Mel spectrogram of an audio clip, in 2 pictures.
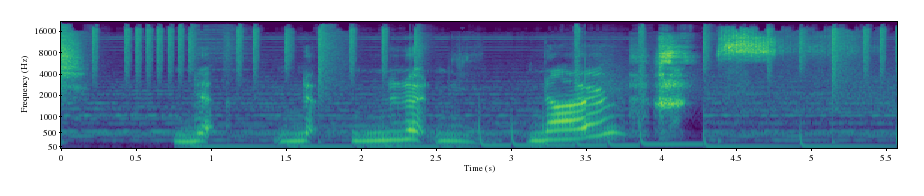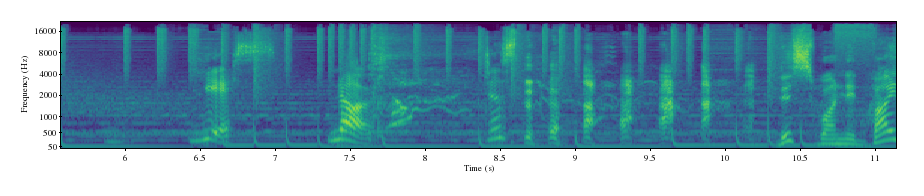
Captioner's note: laughs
